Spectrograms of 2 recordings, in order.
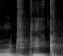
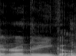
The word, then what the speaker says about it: Rodrigo: Concerto for guitar by the Spanish composer Joaquin Rodrigo. – Rodrigo. Oh, sorry, Rodrigo. Yeah.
